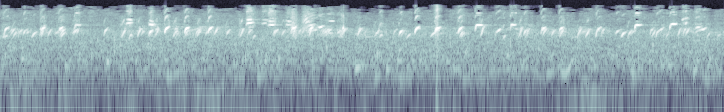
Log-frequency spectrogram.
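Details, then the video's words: High, sparkling goldfinch chirps stream continuously over faint gurgling water in this recording made to encourage birds to sing, the rapid notes jumbled and twittery. "Water gurgling with goldfinch chirping to encourage birds to song"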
